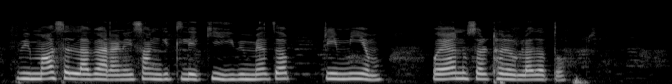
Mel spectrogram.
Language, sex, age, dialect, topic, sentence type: Marathi, female, 18-24, Standard Marathi, banking, statement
